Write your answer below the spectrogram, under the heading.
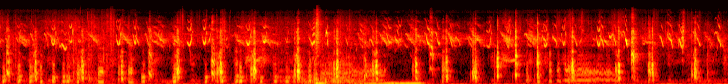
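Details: Free-range chickens with new baby chicks on a farm, producing a dense stream of quick clucks and high peeps over nine seconds, interrupted briefly by a low rumbling thud.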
